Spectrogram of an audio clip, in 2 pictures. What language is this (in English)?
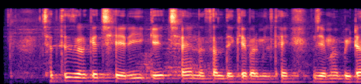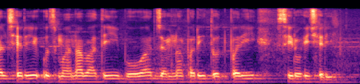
Chhattisgarhi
